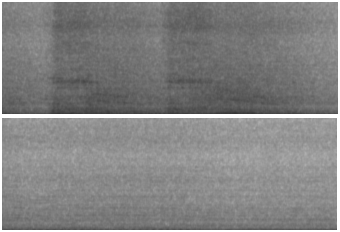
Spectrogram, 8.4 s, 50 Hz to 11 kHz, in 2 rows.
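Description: A 2012 Nissan Latio that had been idling rough with a P0400 fault accelerates on a test drive, its engine revving up in a loud surge and then settling into a steady drone amid road and wind noise.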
